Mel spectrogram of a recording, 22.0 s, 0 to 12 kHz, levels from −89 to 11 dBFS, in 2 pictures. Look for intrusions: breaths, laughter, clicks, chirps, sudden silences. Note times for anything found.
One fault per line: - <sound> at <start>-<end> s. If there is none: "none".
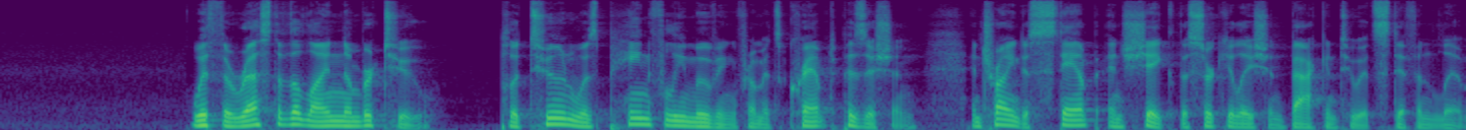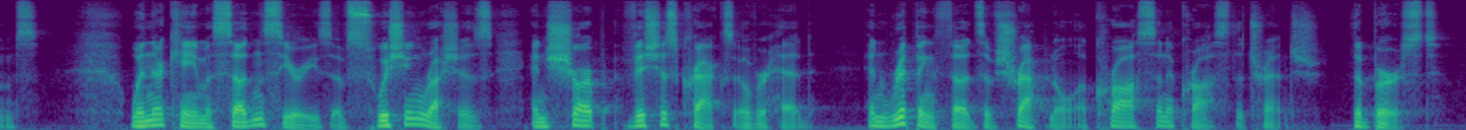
none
